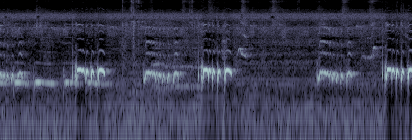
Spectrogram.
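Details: Wild local zebra dove in full lure song to attract other zebra doves, giving five short bubbling coo phrases of rapid stuttered notes, some climbing to a brighter ending, with steady background hiss.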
